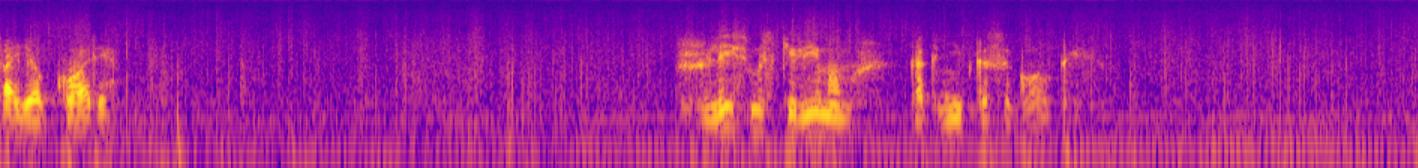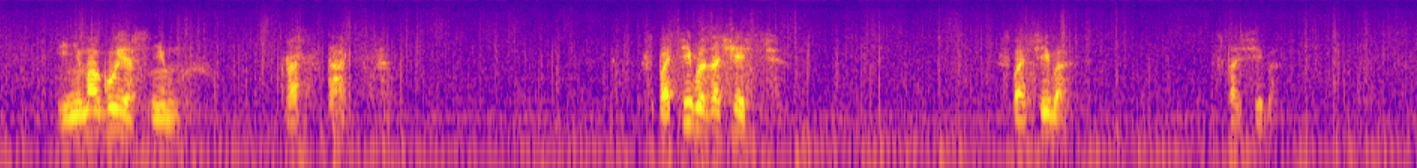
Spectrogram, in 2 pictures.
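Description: A young man speaks quietly and slowly, in short phrases with pauses.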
